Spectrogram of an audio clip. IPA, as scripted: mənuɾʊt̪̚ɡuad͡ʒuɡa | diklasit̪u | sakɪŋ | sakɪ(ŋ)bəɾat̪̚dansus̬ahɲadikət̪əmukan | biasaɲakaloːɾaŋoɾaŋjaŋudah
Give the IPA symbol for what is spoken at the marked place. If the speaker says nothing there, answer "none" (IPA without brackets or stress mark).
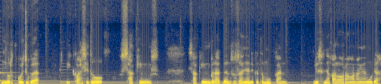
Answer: ŋ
